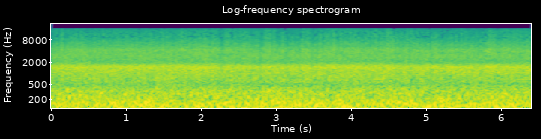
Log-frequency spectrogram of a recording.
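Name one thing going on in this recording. Heavy surf crashes and churns against a pier.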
